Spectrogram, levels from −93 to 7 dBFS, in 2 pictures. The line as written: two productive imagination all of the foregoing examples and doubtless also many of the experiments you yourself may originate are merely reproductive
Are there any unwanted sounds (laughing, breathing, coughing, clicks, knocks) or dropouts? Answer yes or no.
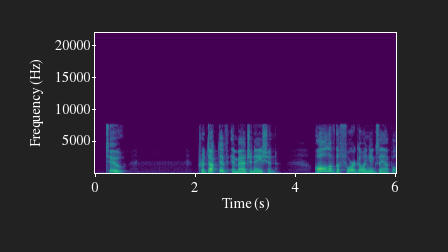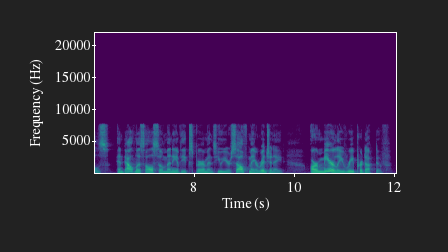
no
